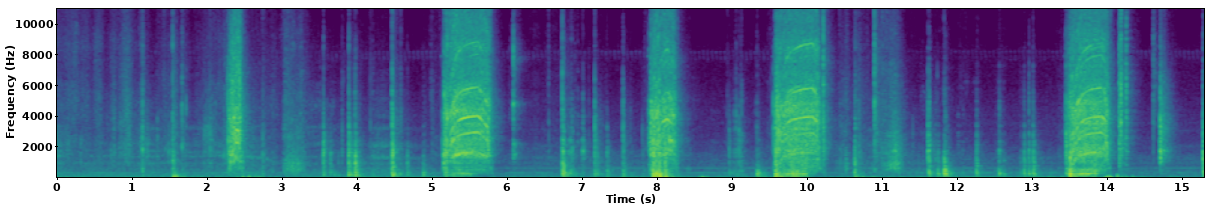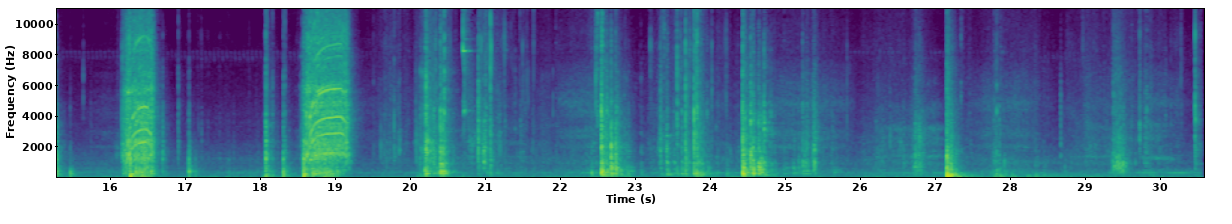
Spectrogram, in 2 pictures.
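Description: Cordless impact driver backing screws out of a flat-screen TV's sheet-metal back in about nine short runs, each a second or less, the motor's pitch rising as each run starts. Sharp clicks and clatter of screws and metal come between the runs.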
